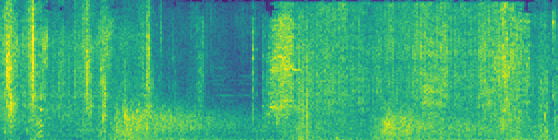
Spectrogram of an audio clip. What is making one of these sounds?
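Fabric rips loudly in a long tear.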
